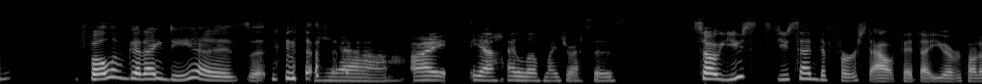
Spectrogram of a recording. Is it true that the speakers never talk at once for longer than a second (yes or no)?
yes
